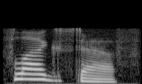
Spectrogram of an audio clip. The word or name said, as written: flagstaff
